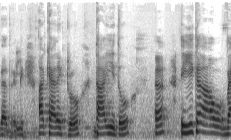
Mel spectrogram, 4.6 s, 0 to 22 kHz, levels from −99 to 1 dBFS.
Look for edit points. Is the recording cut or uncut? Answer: cut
